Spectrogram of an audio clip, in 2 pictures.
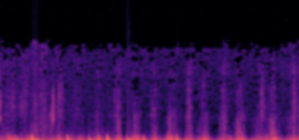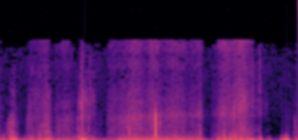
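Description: Long nails scratch and then squeeze the top of a soft polyurethane foam squishy hamburger toy, compressing the foam. A quick run of soft, dull, low scratching taps and muffled thuds follows, each dying away at once with no ring.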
